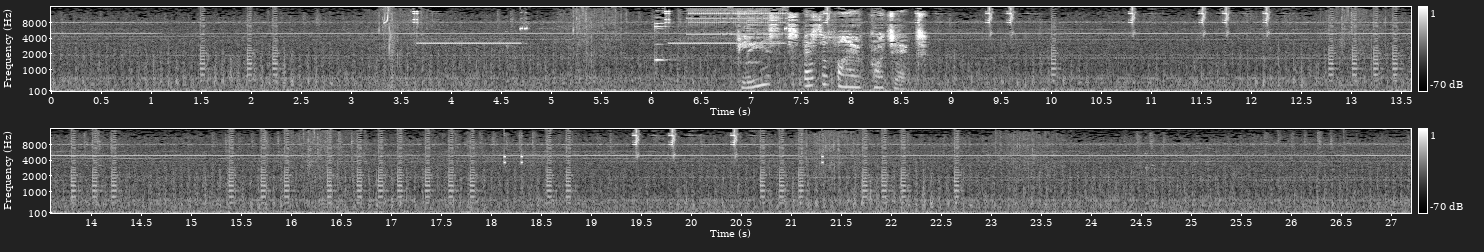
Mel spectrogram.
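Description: Short electronic blips sound as menu selections change.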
